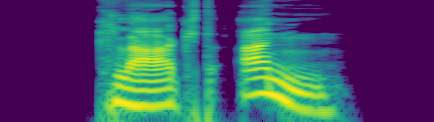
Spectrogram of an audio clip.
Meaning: inflection of anklagen: 1. third-person singular present 2. second-person plural present 3. plural imperative
- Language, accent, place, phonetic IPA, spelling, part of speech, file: German, Germany, Berlin, [ˌklaːkt ˈan], klagt an, verb, De-klagt an.ogg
